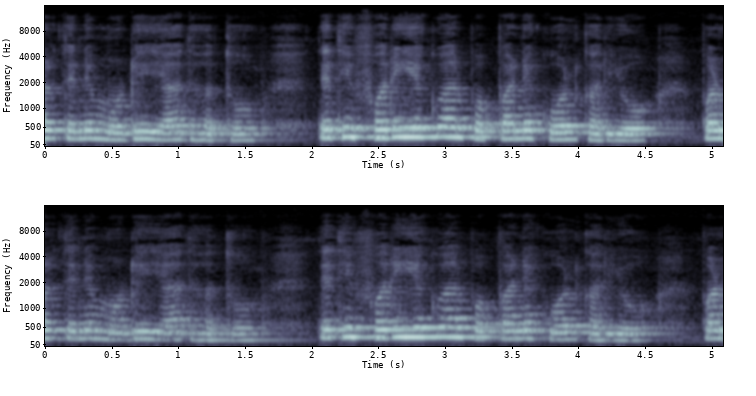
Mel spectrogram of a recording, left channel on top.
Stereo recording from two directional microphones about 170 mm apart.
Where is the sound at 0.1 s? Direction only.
25° left (ahead or behind).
